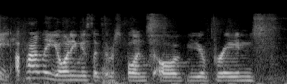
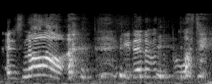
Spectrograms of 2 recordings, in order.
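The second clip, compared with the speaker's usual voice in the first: laughing; 10 semitones higher than usual. Real, not acted. Laughing complaint about being blinded.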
